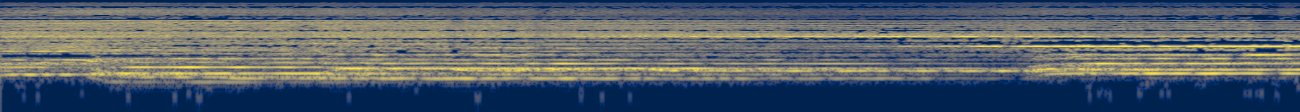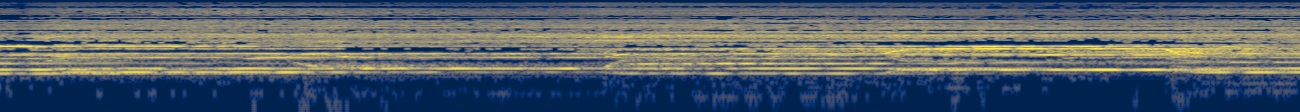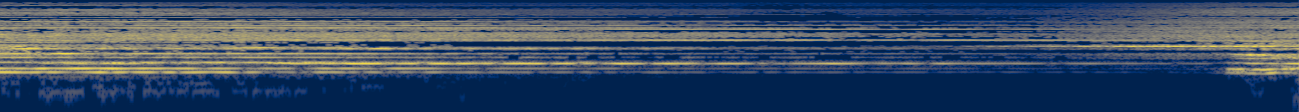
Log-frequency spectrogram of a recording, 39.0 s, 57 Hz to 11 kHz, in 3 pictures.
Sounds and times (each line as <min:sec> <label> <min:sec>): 0:00.0 few singers 0:30.4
